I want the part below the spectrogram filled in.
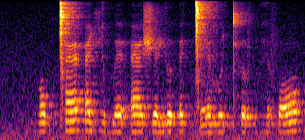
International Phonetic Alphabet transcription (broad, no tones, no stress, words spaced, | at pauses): bʱɔbǀæʔæç əbɛ ʔæʃɛ jəʔɛ ɡ͡ǀɛvə cʰəfbʱɛf ɔ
